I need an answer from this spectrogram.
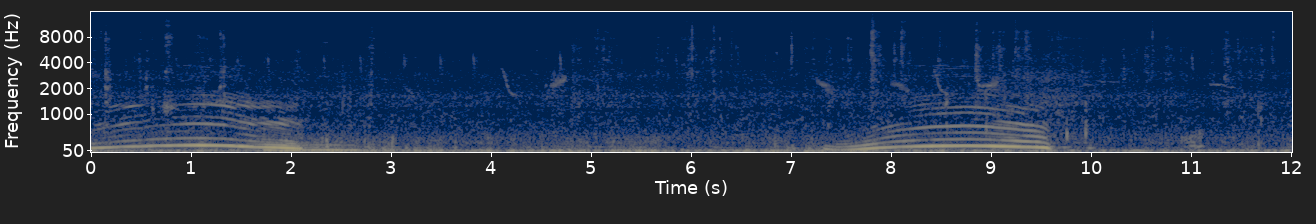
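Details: Spotted hyena clan gathered at the den with lively cubs at sunrise: two deep arched moaning calls about seven seconds apart, each two seconds long rising then falling, faint birdsong between.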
